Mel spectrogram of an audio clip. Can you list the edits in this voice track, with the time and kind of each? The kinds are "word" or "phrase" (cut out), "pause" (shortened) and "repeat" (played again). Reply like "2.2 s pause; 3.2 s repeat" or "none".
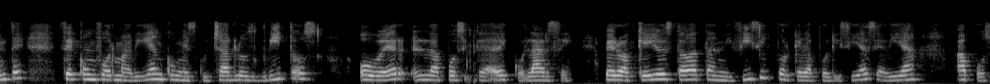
none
